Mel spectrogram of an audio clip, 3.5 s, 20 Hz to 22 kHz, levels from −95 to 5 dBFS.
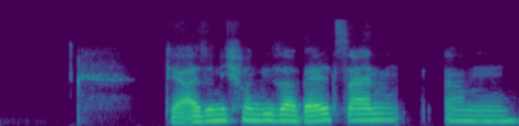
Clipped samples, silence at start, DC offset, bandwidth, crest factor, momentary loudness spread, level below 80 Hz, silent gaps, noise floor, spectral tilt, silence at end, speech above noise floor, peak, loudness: under 0.1%; 0.55 s; under 0.1%; 12 kHz; 16 dB; 20 LU; -72 dBFS; none; -52 dBFS; -8.5 dB/octave; 0 s; 24 dB; -14 dBFS; -29 LUFS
